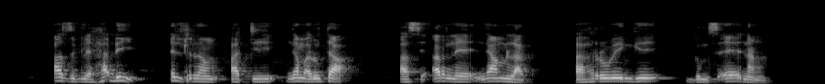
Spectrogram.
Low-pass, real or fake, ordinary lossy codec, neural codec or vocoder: 7.2 kHz; fake; MP3, 48 kbps; codec, 16 kHz, 4 kbps, X-Codec, HuBERT features, trained on balanced general audio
